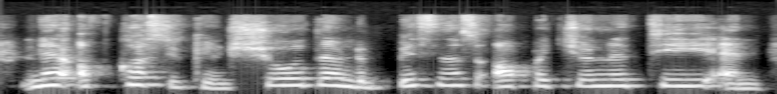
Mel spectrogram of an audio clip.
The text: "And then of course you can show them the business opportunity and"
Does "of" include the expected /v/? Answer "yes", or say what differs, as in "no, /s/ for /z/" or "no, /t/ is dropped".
no, /f/ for /v/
